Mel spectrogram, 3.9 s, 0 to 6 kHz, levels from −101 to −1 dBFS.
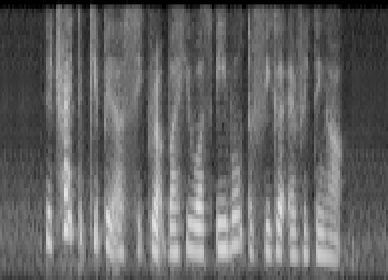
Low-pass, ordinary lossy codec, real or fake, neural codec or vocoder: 5.4 kHz; none; fake; codec, 24 kHz, 0.5 kbps, DualCodec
